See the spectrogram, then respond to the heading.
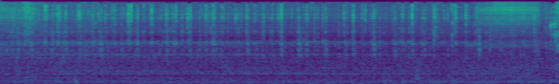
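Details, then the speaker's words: Renault Zoe electric drive motor, rotor turned by hand with a strap: rapid, uneven ticking from a worn end bearing. The bearing is suspected of wearing and overheating, causing heat damage and brush material inside. "You can hear that sort of ticking noise. Yeah, it's not going to make that noise. I think that's probably what's happened first, you know. It normally is this end bearing that goes."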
